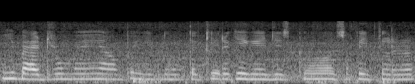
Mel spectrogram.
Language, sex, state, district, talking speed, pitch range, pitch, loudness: Hindi, female, Bihar, Sitamarhi, 200 wpm, 230-250 Hz, 240 Hz, -16 LUFS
